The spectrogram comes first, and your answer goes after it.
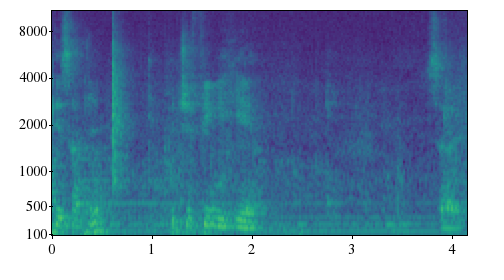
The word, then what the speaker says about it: Abtin: Abtin. Abtin. How do I spell it?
